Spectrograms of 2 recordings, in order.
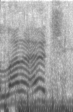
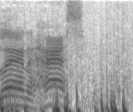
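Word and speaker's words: Lannahechee: you made an Alanis the Lana hatch it runs right near here yeah but it's pronounced Lana Hass why is everything in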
